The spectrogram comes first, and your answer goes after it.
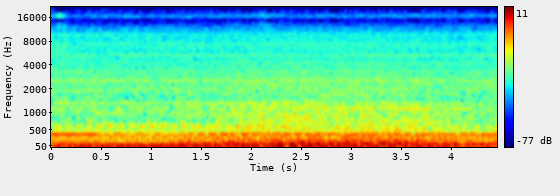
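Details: Toyota Alphard that would not start, started by touching the key to the reader for the chip; blown fuses are blamed. Steady low rumble holding an even beat without stumbles or rattles: normal idle.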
